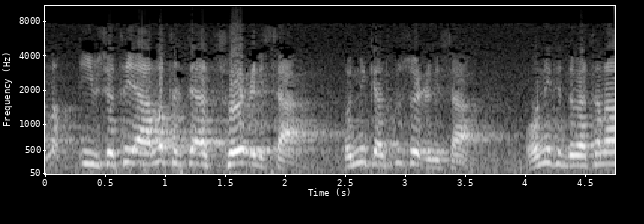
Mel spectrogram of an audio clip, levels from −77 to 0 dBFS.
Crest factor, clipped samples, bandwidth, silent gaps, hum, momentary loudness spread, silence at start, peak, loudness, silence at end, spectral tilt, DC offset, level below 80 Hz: 12 dB; 0.6%; 7.8 kHz; none; none; 10 LU; 0 s; 0 dBFS; -11 LUFS; 0 s; -6.5 dB/octave; under 0.1%; -42 dBFS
